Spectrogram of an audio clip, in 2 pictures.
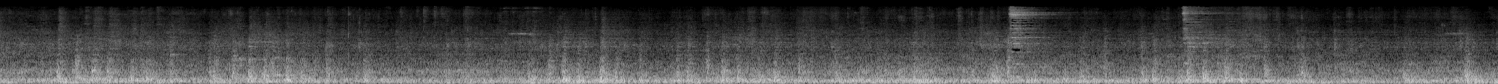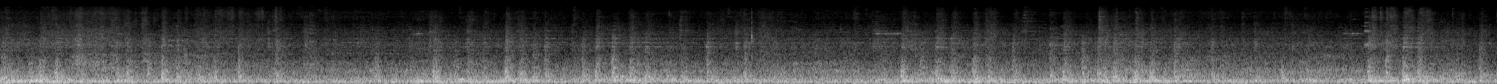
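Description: Freight train cars rolling past close by: a steady rumble of steel wheels on rail with clicking over the rail joints. About ten and twelve seconds in there are two brief, sharp high noises.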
